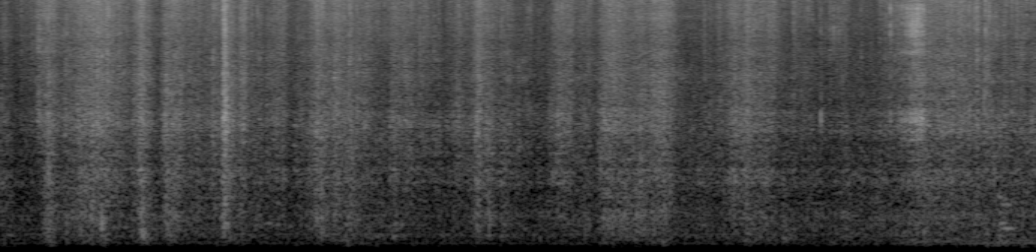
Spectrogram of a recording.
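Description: Faint, irregular rustling and scuffing of plastic-bagged clothing and the cardboard box as hands rummage through it.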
